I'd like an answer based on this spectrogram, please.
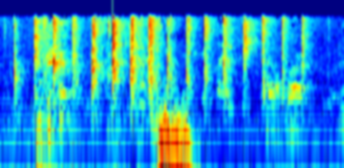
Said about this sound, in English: Yeah, folks, I've asked you numerous times to please refrain from clapping.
